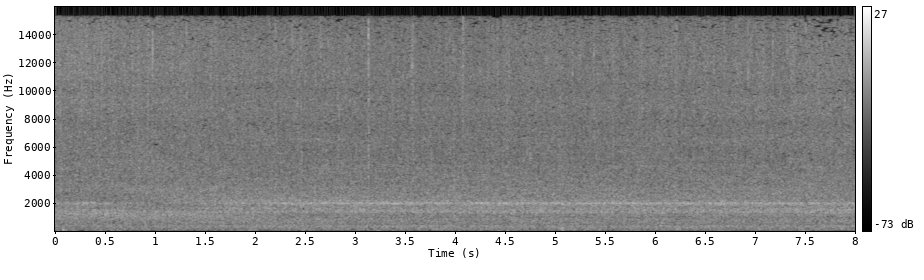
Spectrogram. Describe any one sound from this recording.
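Windshield wipers swish across the glass.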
